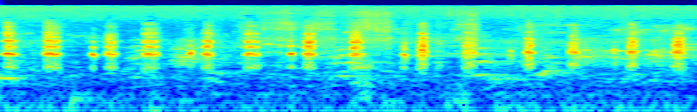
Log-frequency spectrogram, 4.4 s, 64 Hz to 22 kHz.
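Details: A male decoy partridge in León, Spain, 2012, gives harsh, chuffing notes in quick, uneven bursts, about one or two each second.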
